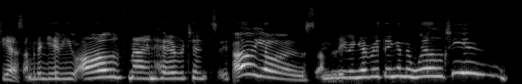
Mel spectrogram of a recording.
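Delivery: high, loud sarcastic generosity; hammed-up eager giving; mock gullible gushing. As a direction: pretend to gush to a total stranger. Sarcastic acting of a gullible victim.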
